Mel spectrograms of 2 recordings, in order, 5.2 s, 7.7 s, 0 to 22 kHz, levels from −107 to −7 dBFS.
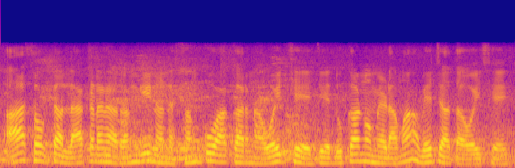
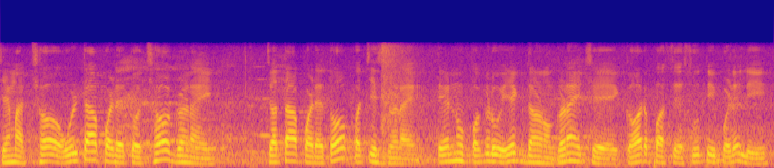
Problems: constant background noise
